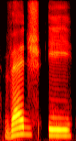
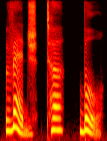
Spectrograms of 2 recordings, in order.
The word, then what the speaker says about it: vegetable: I usually say veg-e-ta-bull. Very slow. Yes, many learners do that, but native speakers say it differently. Veg-ta-bull. Veg-ta-bull. Perfect. Now listen carefully. It becomes shorter in real life. So I don't say every letter? Exactly. You drop some sounds naturally.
